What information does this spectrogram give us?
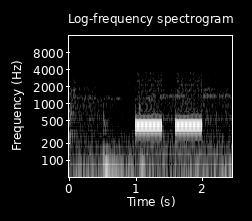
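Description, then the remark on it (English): A telephone call ringing out, heard as two loud, steady electronic tone bursts in a quick double-ring pattern over faint background noise, with no voices and no one picking up. “So this should be dialing. Is it ringing, mate? It's ringing.”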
